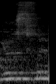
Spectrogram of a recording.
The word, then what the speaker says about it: useful: I did not pronounce the U as a umbrella. I pronounce it as U. So, a useful book.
